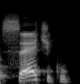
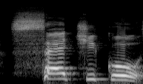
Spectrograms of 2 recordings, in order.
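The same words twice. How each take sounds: First: Said in the usual way. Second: "Cético" very slow, CÉ stretched high and loud; "Cético" drawn right out from a strong CÉ; stress on first syllable. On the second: Shown as a demonstration. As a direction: sound out "Cético" syllable by syllable, leaning on CÉ. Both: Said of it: "proparoxítona".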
